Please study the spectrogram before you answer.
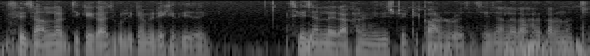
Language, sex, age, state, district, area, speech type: Bengali, male, 18-30, West Bengal, Jhargram, rural, spontaneous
